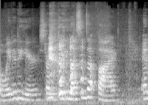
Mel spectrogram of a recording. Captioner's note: laughs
